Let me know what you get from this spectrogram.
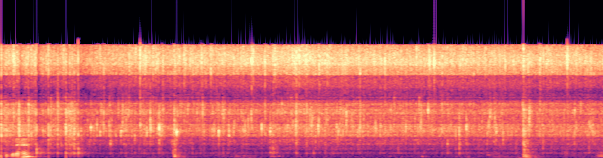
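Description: Chopped onions sizzling in hot oil as they are dropped into the pan, a steady hiss with two short knocks, about two seconds in and near the end.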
